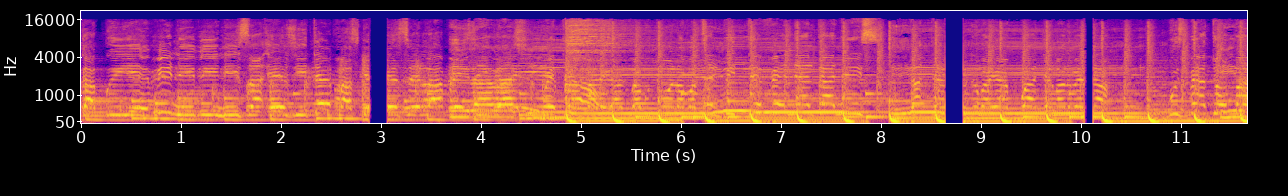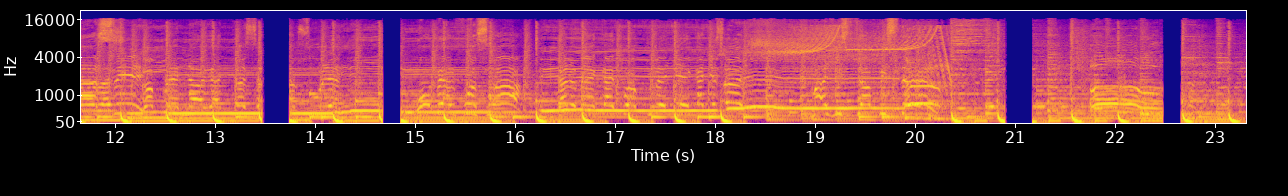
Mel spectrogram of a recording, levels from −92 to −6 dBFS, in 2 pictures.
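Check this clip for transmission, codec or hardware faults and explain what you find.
Seven dropouts break the audio, each a block of digital silence: the sound snaps to dead silence and back, at 2.88–3.07, 8.64–8.82, 10.03–10.12, 13.47–13.75, 14.68–14.86, 20.90–21.18 and 22.48–22.66 s. Most holes last about 186 ms, one 93 ms and two 279 ms, whole multiples of a 4096-sample unit at 44.1 kHz. That fits the program failing to refill its output buffer in time, leaving zeros.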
